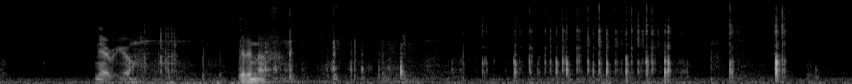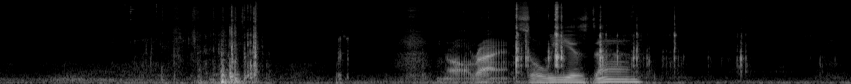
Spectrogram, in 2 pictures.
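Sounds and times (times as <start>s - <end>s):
plastic jug clicks and rattles: 1.4s - 8.0s, 13.6s - 17.0s.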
